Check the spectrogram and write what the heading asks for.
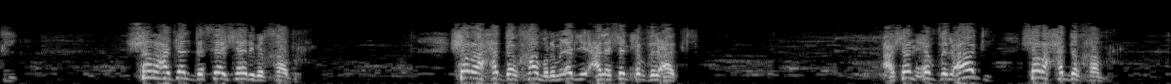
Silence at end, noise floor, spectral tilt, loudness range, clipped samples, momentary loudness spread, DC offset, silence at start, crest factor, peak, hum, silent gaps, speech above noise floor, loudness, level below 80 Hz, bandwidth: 0.65 s; -55 dBFS; -3.5 dB/octave; 4 LU; under 0.1%; 8 LU; under 0.1%; 0 s; 16 dB; -4 dBFS; none; none; 36 dB; -18 LUFS; -48 dBFS; 7.4 kHz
